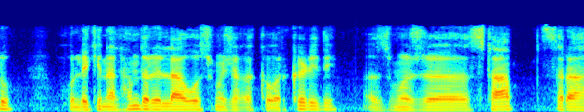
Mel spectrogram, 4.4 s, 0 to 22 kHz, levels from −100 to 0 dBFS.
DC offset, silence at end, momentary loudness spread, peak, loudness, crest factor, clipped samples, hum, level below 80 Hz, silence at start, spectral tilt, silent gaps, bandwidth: under 0.1%; 0 s; 11 LU; -8 dBFS; -28 LUFS; 20 dB; under 0.1%; none; -60 dBFS; 0 s; -5.5 dB/octave; none; 9.2 kHz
